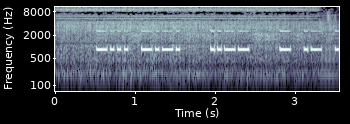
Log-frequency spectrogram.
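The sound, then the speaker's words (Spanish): Morse code beeps from a 1960s radio broadcast, a string of alphanumeric codes: a steady tone keyed in short and long pulses in uneven groups, heard against a hissy, crackling background of static. “Pero es claramente un mensaje en código Morse.”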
